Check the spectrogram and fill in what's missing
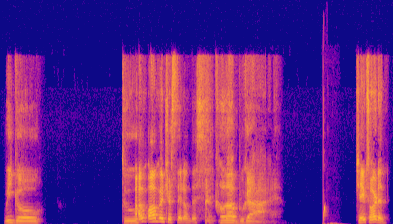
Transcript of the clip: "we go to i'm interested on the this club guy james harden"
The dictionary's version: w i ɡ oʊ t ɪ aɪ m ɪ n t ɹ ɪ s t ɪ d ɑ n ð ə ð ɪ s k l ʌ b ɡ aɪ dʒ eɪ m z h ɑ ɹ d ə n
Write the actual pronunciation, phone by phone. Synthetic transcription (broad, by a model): w i ɡ oʊ t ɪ aɪ m ɪ n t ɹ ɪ s t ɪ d n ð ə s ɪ k l ʌ b ɡ aɪ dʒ eɪ m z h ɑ ɹ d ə n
